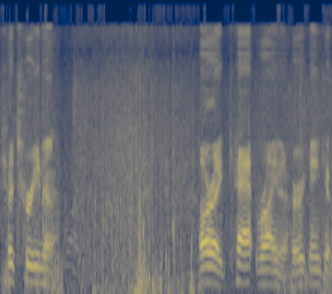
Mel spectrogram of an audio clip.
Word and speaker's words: Katrina: It was like hurricane Cat Rhina. I'm pretty sure it's pronounced Katrina.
